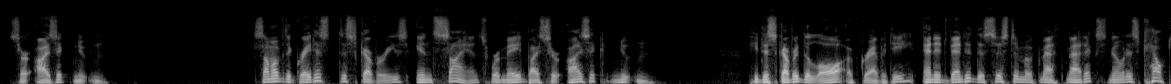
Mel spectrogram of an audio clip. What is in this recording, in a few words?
Speech Quiet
